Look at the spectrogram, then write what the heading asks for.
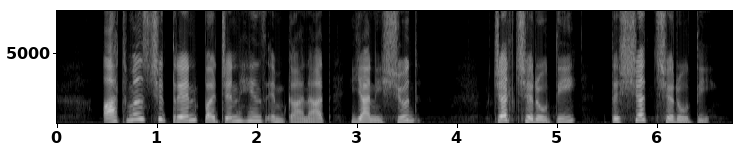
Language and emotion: Kashmiri, neutral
